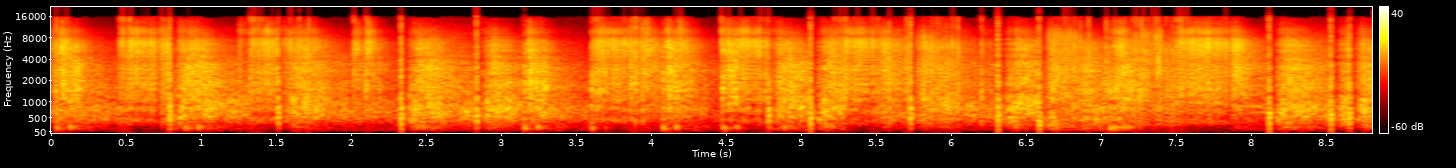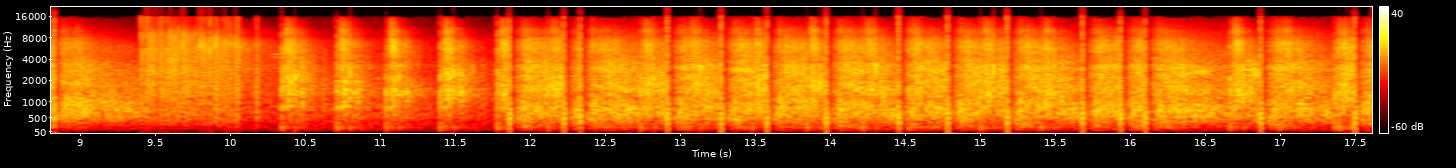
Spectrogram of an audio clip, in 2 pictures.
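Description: Consumer aerial fireworks going off in rapid succession: a dense stream of bangs and crackling. There is a brief lull about ten seconds in, then a quick run of sharp reports to the end.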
